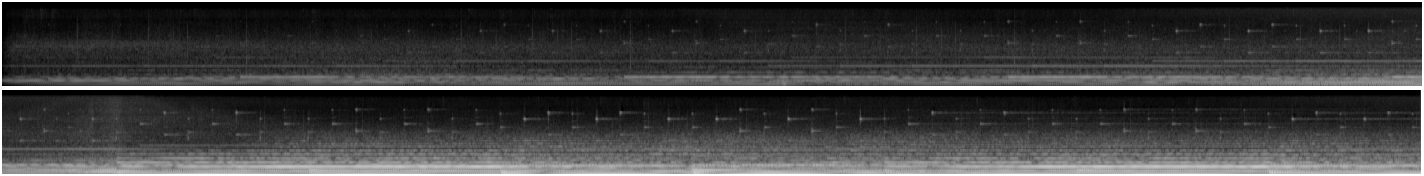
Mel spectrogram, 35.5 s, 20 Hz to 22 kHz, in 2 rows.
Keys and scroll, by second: 34.1 ctrl++, 34.2 ctrl++, 34.7 ctrl+-.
